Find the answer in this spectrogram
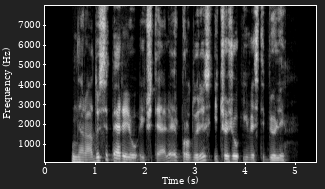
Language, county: Lithuanian, Šiauliai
